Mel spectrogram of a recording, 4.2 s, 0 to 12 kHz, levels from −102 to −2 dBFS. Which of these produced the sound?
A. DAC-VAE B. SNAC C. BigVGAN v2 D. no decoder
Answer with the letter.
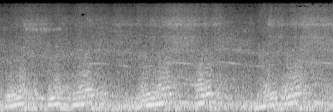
D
